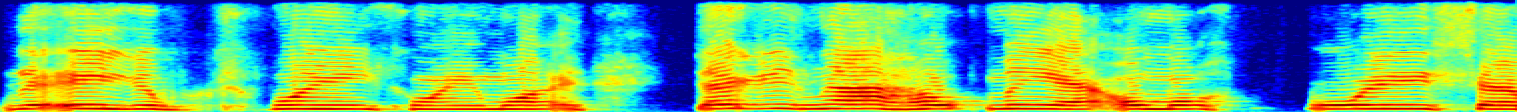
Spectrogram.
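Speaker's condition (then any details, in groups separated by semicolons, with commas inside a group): Cerebral palsy; spastic type, diagnosed around age two, childhood orthopedic surgery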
